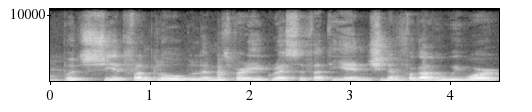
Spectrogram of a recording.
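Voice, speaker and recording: A man with an Irish accent speaks at a fairly quick pace and medium pitch, his intonation monotone and flat. Audible room echo surrounds the voice. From Ireland. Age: 60s. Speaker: podcast host and explorer. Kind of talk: podcast interview.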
